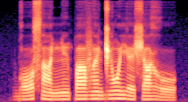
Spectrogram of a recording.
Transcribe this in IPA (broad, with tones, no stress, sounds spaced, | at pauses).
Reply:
ɡ ɔ˨˦ s ã˨ ɲ ĩ˨ p a˧ v ɛ̃˦ d͡ʒ ɔ̃˦ j e˨ ʃ a˧ ɣ o˨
